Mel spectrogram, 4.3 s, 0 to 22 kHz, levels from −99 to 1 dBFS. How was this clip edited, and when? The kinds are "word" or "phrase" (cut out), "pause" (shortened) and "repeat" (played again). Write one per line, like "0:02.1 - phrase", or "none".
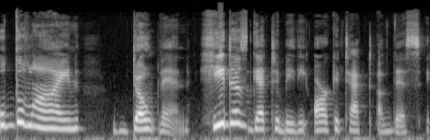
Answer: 0:01.6 - word
0:01.9 - pause
0:02.5 - word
